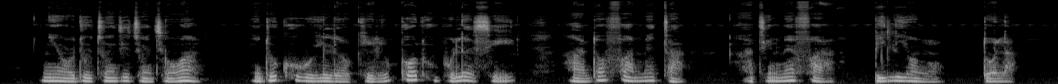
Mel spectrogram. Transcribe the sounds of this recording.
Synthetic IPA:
nĩ˧ɔ˧du˧twɛ̃˧nti˧twɛ̃˧nti˨wã˦˨n | i˨do˨˦kʰo˦˨wo˨i˨lɛ˨ɔ˨kʰe˨ɾi˨˦bɔ˦du˦˨bo˨˦lɛ˦˨sḭ˨˦a˦˨dɔ̃˦fa˦˨mɛ˦tʰa˨ | a˨tʰi˧˦mɛ˦fa˦˨ | b̥i˨˦li˦ɔ̃˦˨nũ˨ | d̥ɔ˨˦la˦˨

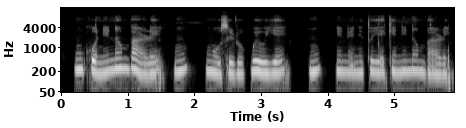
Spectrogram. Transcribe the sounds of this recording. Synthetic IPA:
ŋ̩˦kʰo˦˨nĩ˨˦nã˦m̩˦ba˦˨ɾɛ˨˦ | o˨si˨ɾo˨k͡pe˦o˧jɛ̃˦ | nĩ˦nũ˦ɛ˧nĩ˧to˦jɛ˧kĩ˦nĩ˦nã˦ba˦˨ɾɛ˨

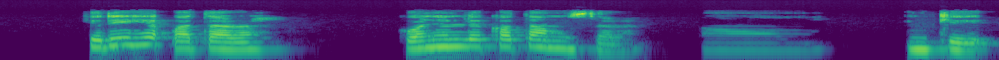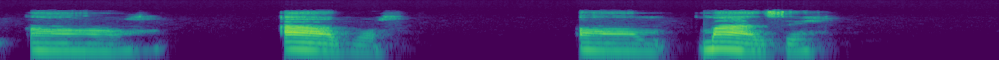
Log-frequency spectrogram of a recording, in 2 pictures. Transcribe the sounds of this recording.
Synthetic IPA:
ke˨dɦe˦k͡pa˨ta˨ɾa˦ | ko˦ɲe˦n̩˦le˦kɔ˦ta˦m̩˦sa˨ɾa˨ | ŋ̩˨ke˨ | a˦˨bʊ˨ | ma˦˨zɪ˦

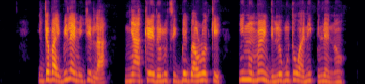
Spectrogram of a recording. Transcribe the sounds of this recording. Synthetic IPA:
i˨d͡ʒɔ˧ba˧i˨bi˨˦lɛ˦˨mĩ˧d͡ʒi˦˨la˨˦ | j̃ã˧a˧ke˦˧ɾe˦˨do˨˧lu˦ti˧ɡ͡be˦ɡ͡ba˧o˧ɾo˦ke˦˨ | nĩ˦nũ˦mɛ̃˦ɾĩ˦˨dĩ˨˦lo˦ɡũ˦to˦wa˦˨nĩ˦˨k͡pĩ˨˦lɛ˦˨nãː˨˦˨

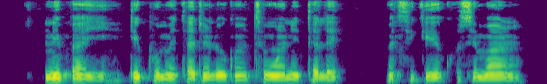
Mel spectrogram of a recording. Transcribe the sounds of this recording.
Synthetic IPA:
nĩ˦ba˦ji˨de˦k͡po˦mɛ˦ta˧˨dĩ˨lo˦ɡũ˧ti˦w̃ɔ̃˧nĩ˦tɛ˦lɛ˦˨ | wɔ̃˨ti˦ɡe˨kʰo˨si˨˦mãː˦ɾ̃ũ˨

